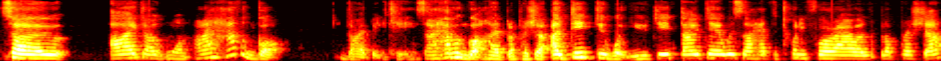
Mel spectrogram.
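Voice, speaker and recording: Here is a woman with an unremarkable speaking voice, medium in pitch, with ordinary pitch variation. She talks at a moderate pace with big swings in loudness. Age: 60s. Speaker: weight-loss YouTuber on a panel. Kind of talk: casual chat.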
